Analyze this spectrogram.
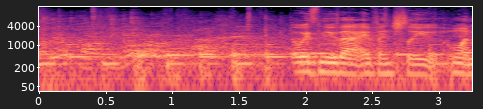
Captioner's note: people chattering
